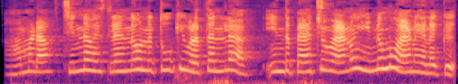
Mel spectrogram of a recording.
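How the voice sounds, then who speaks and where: A woman's voice: very high voice, brisk, a bit bright. A woman voicing a stern older aunt who scolds her nephew bluntly in a family drama skit. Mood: scolding.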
